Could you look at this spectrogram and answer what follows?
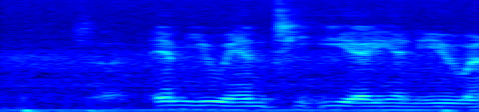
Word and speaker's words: Munteanu: Florian Munteanu, Munteanu, and I actually found out the pronunciation by going to a Romanian news broadcast so I could hear a native speaker say it.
